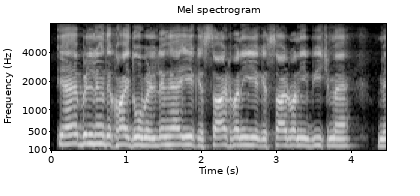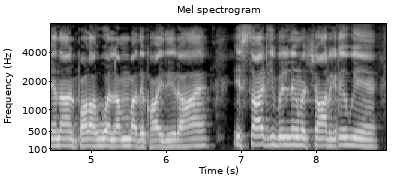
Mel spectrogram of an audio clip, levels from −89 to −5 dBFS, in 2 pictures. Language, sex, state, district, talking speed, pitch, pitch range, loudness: Hindi, male, Uttar Pradesh, Etah, 235 wpm, 175 Hz, 165-185 Hz, -19 LUFS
